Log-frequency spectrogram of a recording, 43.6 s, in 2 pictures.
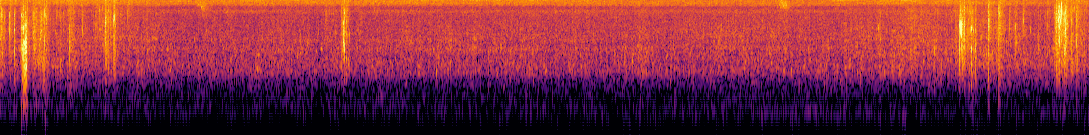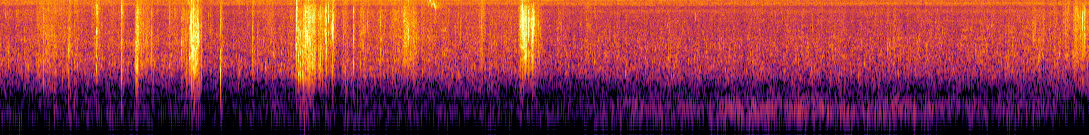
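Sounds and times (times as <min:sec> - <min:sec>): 
clicks, snaps and rustles: 0:00.0 - 0:02.5, 0:06.7 - 0:07.0, 0:19.1 - 0:21.7, 0:22.5 - 0:27.0, 0:27.6 - 0:30.2, 0:32.2 - 0:32.6, 0:43.0 - 0:43.5
bubbling stream in West Michigan woods: 0:00.0 - 0:43.5.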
